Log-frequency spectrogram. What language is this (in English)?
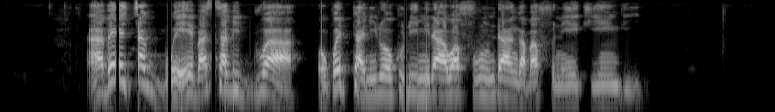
Ganda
